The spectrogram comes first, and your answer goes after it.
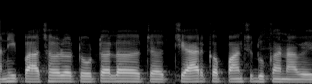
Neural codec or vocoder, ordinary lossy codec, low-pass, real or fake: none; none; 7.2 kHz; real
